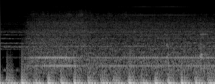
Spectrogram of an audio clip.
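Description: A low, steady rumbling drone with faint thin high tones over it, typical of a horror trailer's sound design. A rapid pulsing at the very start stops about a quarter second in.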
